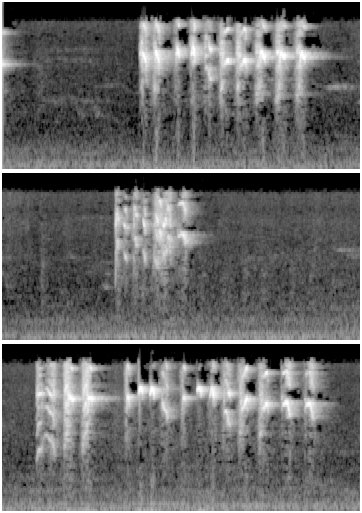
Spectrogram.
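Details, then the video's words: Sirindet song used as a tutor recording for songbirds and as a trapping lure: three bursts of rapid, high, thin chirps and twittering notes, separated by short pauses, over a quiet background. "Suara burung sirindet buat masteran bagus juga buat pikat"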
